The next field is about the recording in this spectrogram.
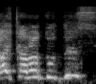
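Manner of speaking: voice cracking and breaking on the words. A man in a stuck car tells his companion he wants to go back, voice cracking. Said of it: "his voice was cracking and everything".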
